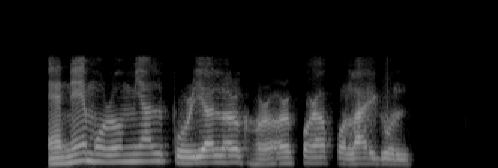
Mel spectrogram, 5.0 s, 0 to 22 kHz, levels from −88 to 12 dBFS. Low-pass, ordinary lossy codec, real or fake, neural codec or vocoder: 5.4 kHz; AAC, 32 kbps; fake; codec, 24 kHz, 0.9 kbps, DualCodec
